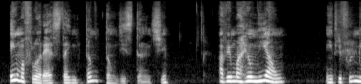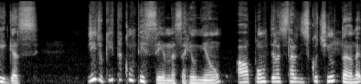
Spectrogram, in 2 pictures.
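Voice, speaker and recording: Recorded dry and close with no echo, a man with a high pitch and a dark, mellow tone talks at a moderate pace, his pitch swinging very widely. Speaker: event decorator. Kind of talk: casual chat.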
